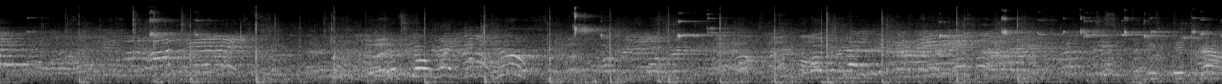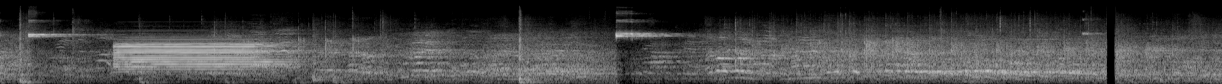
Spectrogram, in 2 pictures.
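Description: A crowd murmurs and calls out in a large echoing gym.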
